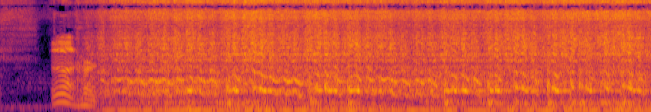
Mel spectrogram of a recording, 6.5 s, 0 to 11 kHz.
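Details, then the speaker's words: 1959 Rambler, 195 flathead inline six with automatic, parked for years, first start after purchase, low on transmission fluid: cranks briefly, catches at once, settles into a steady even idle without misfires or knocking; normal idle. "wow look at that i can't believe it sounds good it it bought me all that time and it's just gonna crank up and sit here and idle that is crazy"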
